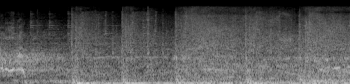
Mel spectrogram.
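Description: Plasma cutter weapon firing in Dead Space 3, a dense, loud burst of crackling impacts and thuds that fills the clip with little break.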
